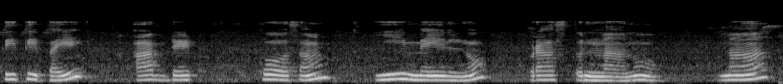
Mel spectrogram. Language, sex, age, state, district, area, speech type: Telugu, female, 60+, Andhra Pradesh, Annamaya, urban, spontaneous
